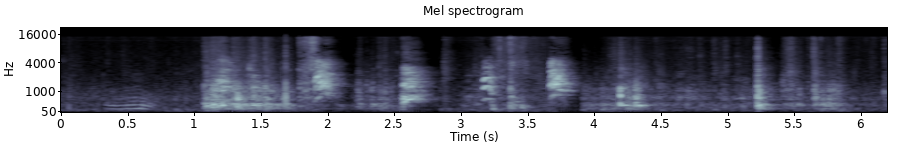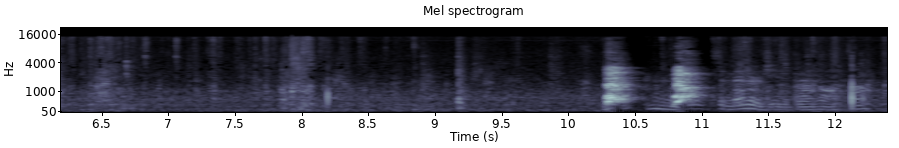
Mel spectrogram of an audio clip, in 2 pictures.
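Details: Playful Samoyed puppies aged 8 1/2 weeks, four littermates out on a deck after heavy rain ended, November. Bursts of quick yapping barks in irregular clusters, several in the first four seconds, then a quieter stretch and another pair near the end.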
